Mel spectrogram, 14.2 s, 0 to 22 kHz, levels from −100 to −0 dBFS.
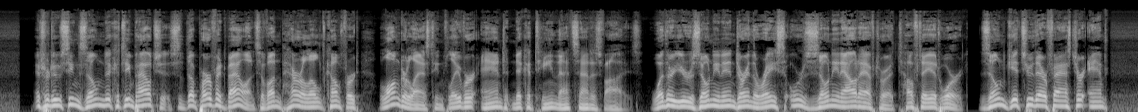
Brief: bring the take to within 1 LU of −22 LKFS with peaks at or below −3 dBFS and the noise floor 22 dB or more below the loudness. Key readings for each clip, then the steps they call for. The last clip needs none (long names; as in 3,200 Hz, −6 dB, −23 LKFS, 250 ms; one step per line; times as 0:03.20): integrated loudness −26.0 LKFS; sample peak −12.0 dBFS; target loudness −22.0 LKFS
→ level +4 dB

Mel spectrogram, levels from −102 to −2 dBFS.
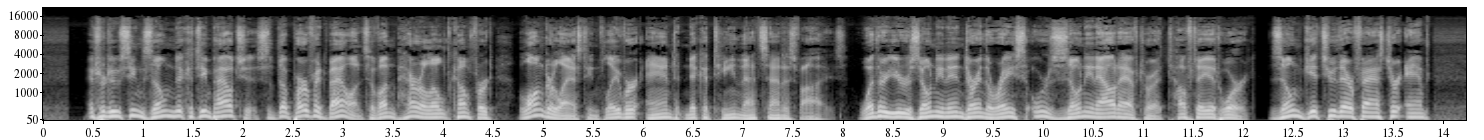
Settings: integrated loudness −22.0 LKFS; sample peak −8.0 dBFS; background noise floor −54 dBFS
